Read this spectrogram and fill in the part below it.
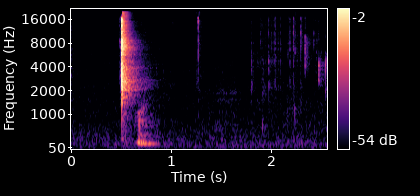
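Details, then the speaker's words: Spring-loaded inserter of an AutoSoft 30 infusion set for a Tandem t:slim X2 insulin pump fires during a site change on a 10-year-old boy with type 1 diabetes: a single sharp click in a quiet room as the cannula is placed under the skin. "i'm gonna push down on this and it's gonna inject him placing the feet directly against the skin"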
